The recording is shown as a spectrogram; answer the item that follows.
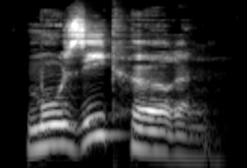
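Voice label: "musik hoeren", German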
